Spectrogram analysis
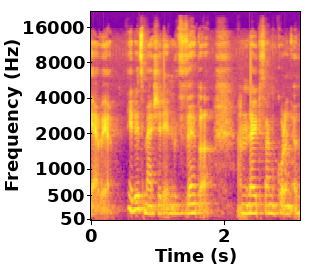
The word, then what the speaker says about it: Weber: it is measured in verber and notice I'm calling a verber as opposed to Weber because it was a German I think scientist so the W is pronounced like a V so what this actually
